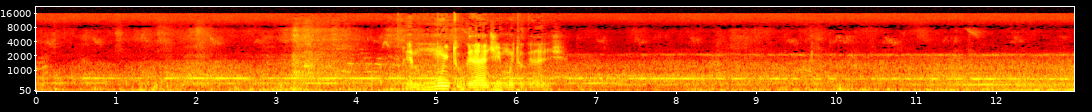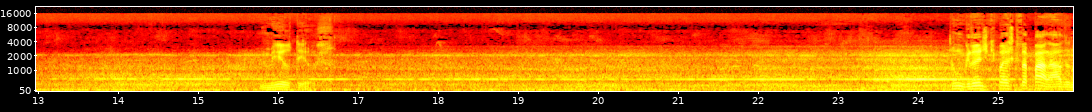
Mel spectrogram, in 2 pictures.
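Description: A jet plane's engines roar overhead, growing steadily louder as it approaches.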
